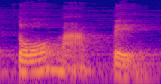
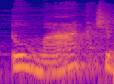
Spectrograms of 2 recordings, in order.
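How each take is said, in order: First: "tomate" as "tô-má-té", each syllable as written; spelling pronunciation. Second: "tomate" as "tumátchi", the everyday way; spoken pronunciation. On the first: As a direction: say "tomate" with full o and hard final "té". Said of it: "mas a gente escreve". ("tomate" como se escreve, "tô-má-té") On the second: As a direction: say "tomate" with a reduced first vowel and "tchi" ending. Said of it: "que a gente fala". ("tomate" como se fala, "tumátchi") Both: Shown as a demonstration.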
